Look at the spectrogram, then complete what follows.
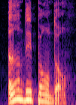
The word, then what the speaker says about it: indépendant: Indépendant, final T not pronounced, indépendant, indépendant.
